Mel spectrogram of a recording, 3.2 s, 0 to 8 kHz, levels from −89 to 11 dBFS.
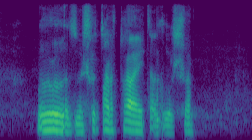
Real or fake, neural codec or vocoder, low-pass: fake; codec, 24 kHz, 1.5 kbps, HILCodec; 7.2 kHz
